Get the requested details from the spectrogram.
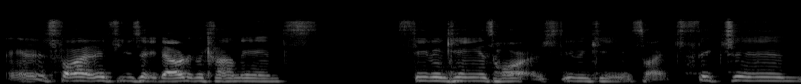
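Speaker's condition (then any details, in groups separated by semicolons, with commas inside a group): Cerebral palsy; wheelchair, needs transfer help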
